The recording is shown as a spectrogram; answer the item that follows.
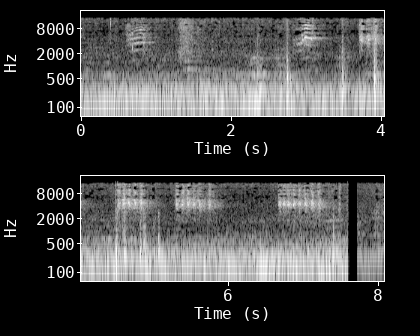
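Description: Sharp clicks and taps of small metal swivel-cover USB flash drives being handled, over a steady background hum, with a few faint high-pitched sounds in the middle; the sound drops out briefly near the end.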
